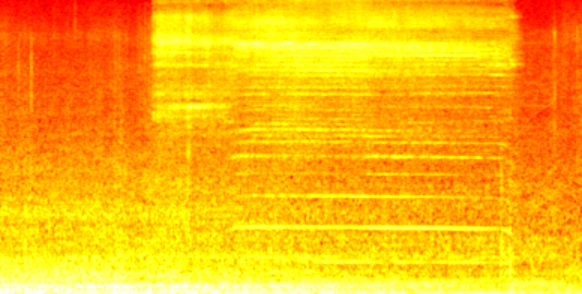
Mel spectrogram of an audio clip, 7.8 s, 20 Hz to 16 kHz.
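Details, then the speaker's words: 1999 Honda Accord EX V6 sedan on a test drive: a high, steady whistling, humming squeal sounds under braking over the road rumble. The right rear brake is suspected; the inner pad is worn to its wear indicator. "can you guys hear that it does sound like a whistling and a humming blowing air sound that's how it was described"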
